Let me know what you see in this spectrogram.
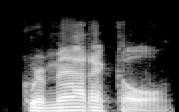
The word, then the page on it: grammatical: American English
